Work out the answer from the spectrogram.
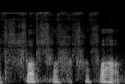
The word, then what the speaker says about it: pho: It's spelled PH. H. Oh. Yes, but pronounced. Pho.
